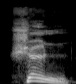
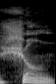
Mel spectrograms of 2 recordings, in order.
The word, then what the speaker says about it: schön: Schön, Dona Teresa, com som de shh, explica a moça. Para mim, sempre vai ser schon, menina, responde a costureira gargalhando.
